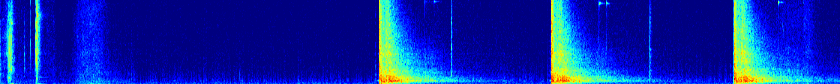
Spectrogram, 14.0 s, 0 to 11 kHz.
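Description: Three loud, sharp gunshots from a Canik METE MC9 pistol firing PMC 124 grain rounds outdoors, spaced about three seconds apart with ringing decay and small metallic ticks, after a couple of faint clicks.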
